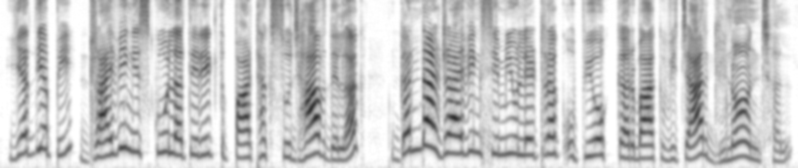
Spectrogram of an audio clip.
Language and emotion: Maithili, disgusted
